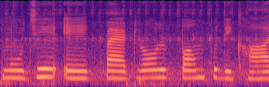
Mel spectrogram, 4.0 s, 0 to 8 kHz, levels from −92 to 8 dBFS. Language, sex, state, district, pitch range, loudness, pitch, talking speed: Hindi, female, Madhya Pradesh, Dhar, 205-230 Hz, -16 LUFS, 220 Hz, 75 wpm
